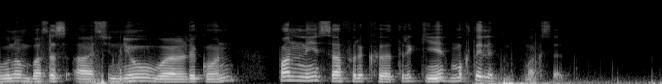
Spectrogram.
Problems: none marked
